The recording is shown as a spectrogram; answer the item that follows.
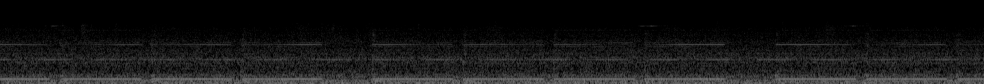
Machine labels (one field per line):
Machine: slide rail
